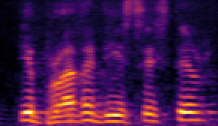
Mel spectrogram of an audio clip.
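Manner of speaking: ordinary talk, nothing marked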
